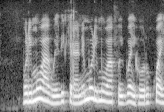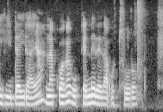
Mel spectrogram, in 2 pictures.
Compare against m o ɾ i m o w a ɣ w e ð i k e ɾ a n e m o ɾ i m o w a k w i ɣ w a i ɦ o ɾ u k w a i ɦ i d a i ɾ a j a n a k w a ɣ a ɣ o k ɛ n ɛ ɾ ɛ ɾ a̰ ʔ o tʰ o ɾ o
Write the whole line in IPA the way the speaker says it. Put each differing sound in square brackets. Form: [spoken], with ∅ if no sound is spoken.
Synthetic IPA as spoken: m o ɾ i m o w a ɣ w e ð i k e ɾ a n e m o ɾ i m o w a k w i ɣ w a i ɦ o ɾ u k w a i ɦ i d a i ɾ a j a n a k w a ɣ a ɣ o k ɛ n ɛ ɾ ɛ ɾ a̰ ʔ o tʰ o ɾ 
